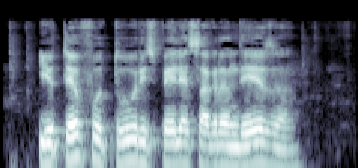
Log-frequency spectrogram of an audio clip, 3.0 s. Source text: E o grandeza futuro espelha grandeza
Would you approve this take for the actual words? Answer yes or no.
no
